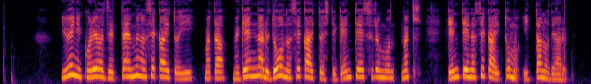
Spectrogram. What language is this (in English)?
Japanese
